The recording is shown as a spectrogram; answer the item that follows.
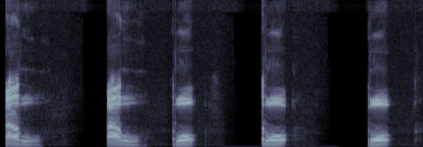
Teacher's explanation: Jadi yang nempelnya itu bukan ujung lidahnya banget, tapi punggung lidah kita. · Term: huruf ro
